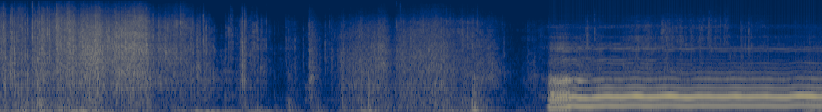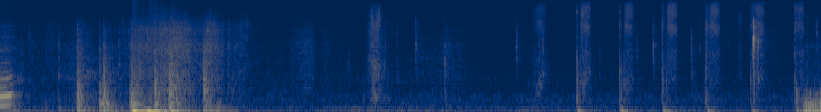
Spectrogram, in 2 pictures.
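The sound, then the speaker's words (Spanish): Paper crinkles and rustles in bursts as Puma Slipstream sneakers of high-quality leather are unboxed, broken by a long sung-out voice, then a few sharp taps and soft handling noises. “Para este asmer de unboxing de el Puma Slipstream.”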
